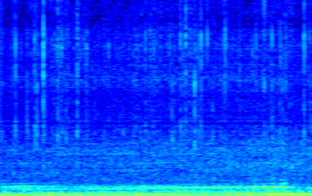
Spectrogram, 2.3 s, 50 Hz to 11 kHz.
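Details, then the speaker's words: 33-year-old VW Mk2 Golf GTI 16v, fully warmed, held at 4,000–5,000 rpm; smooth even hum, no misses or knocks. Normal high-rev running. "The rev range on these things is just insane. It's awesome for 1990s cars."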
